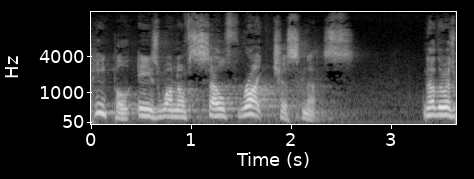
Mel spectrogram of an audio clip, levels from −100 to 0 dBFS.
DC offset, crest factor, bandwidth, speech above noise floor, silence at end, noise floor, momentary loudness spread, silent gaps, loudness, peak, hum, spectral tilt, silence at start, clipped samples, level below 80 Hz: under 0.1%; 18 dB; 16 kHz; 38 dB; 0 s; -60 dBFS; 14 LU; none; -22 LUFS; -4 dBFS; none; -5 dB/octave; 0 s; under 0.1%; -62 dBFS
